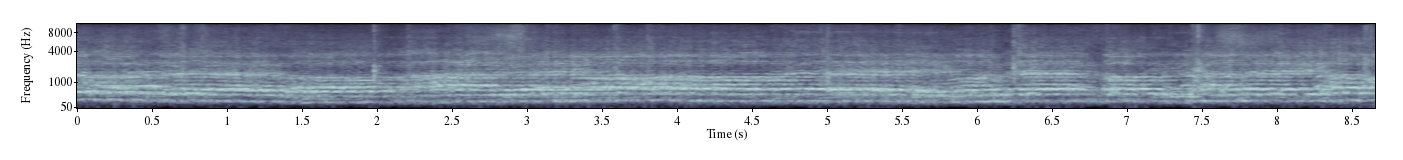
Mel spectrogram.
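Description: A large crowd of men singing a Hebrew religious song together in unison, voices only, with no instruments.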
